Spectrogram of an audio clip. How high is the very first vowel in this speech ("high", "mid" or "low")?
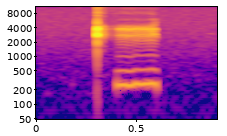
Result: high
